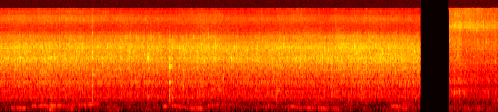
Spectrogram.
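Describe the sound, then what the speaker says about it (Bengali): Prawns fry in oil in a pan and are turned over, giving a steady, soft sizzle with faint scraping from stirring and one brief silent gap near the end. "চিংড়ি মাছগুলোকে এবার আমি উল্টে পাল্টে ভেজে নেব"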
